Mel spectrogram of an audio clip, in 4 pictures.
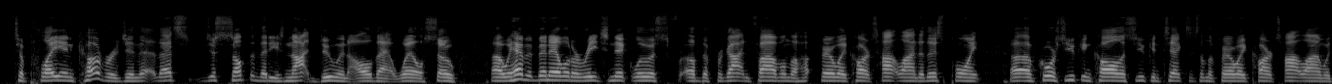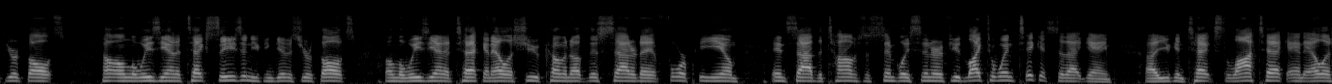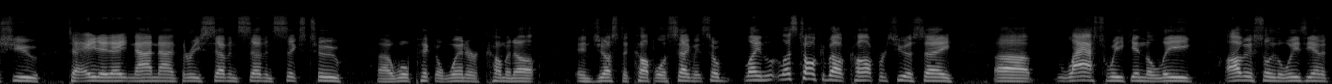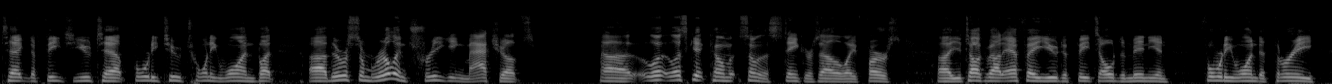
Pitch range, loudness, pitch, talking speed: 155-175 Hz, -35 LUFS, 165 Hz, 190 wpm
